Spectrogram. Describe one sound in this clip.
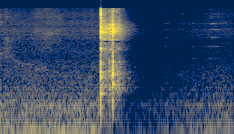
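A spatula scrapes against a metal bowl.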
